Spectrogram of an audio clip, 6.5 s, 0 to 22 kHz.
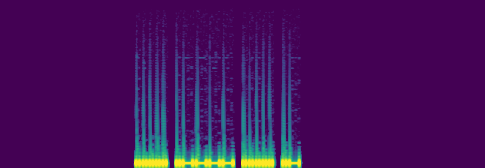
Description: Morse code, heard as a keyed tone, about 27 wpm, 700 Hz. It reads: 515A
